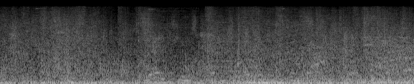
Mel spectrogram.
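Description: A game tower collapses with a heavy rumbling crash.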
